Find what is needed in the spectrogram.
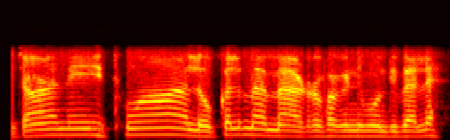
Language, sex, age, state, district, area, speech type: Dogri, male, 30-45, Jammu and Kashmir, Jammu, rural, conversation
